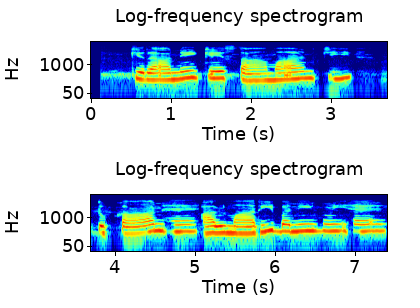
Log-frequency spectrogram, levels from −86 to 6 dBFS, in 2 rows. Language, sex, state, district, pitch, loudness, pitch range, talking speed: Hindi, female, Goa, North and South Goa, 245 Hz, -15 LUFS, 210-260 Hz, 80 wpm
